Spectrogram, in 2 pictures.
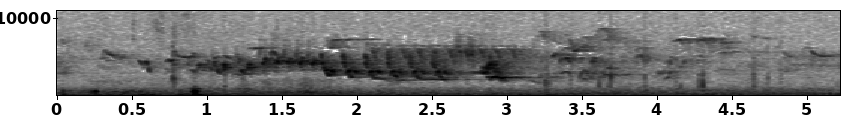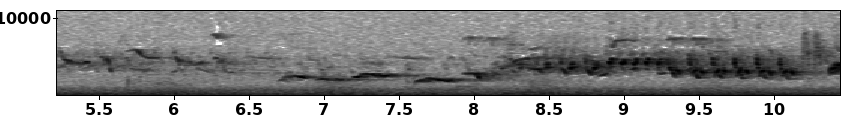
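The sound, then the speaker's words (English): A blackbird sings on Sugar Loaf mountain, faint warbling phrases in two separate bursts with a quiet gap between them, over soft insect-like chirping and a low background hiss. “Look at that lazy, soporific song of the blackbird.”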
